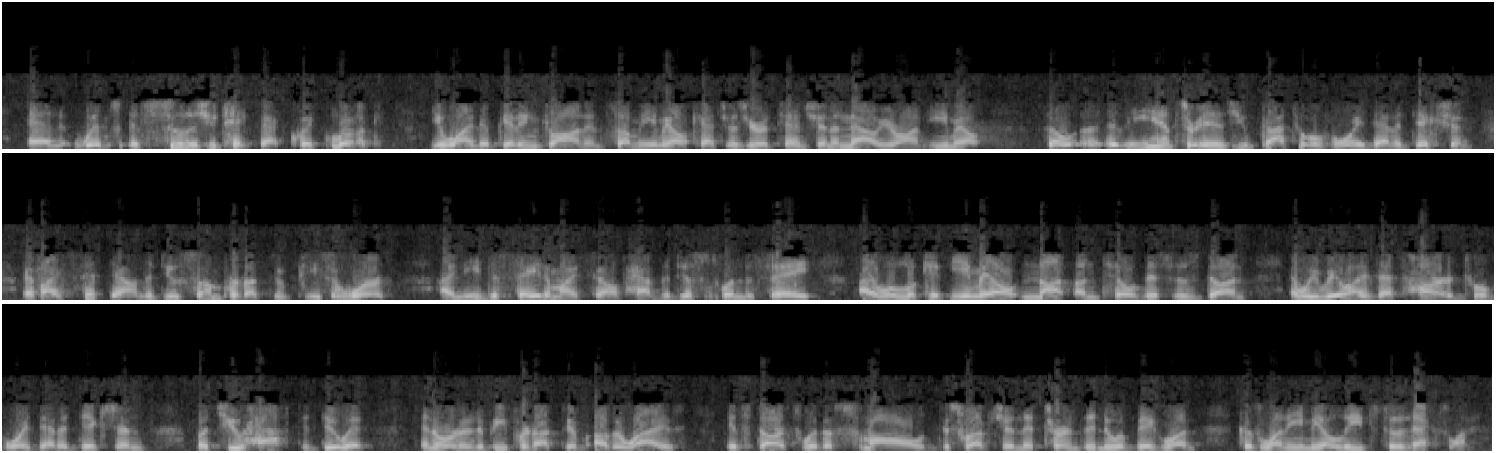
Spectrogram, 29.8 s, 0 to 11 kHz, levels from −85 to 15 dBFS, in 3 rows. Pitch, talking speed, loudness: 160 Hz, 220 wpm, -19 LUFS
